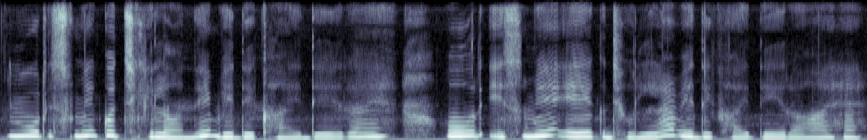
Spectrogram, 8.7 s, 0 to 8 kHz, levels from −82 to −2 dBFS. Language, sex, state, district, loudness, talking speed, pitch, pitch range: Hindi, female, Uttar Pradesh, Saharanpur, -14 LUFS, 125 wpm, 230 Hz, 200-265 Hz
